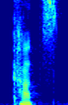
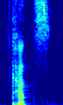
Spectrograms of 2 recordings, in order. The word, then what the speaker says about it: Katz: The way I would say it is probably going to be similar, which would be Katz. Kind of like this. Katz. Because the A is pronounced like an A. Kind of like the plural, yeah.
